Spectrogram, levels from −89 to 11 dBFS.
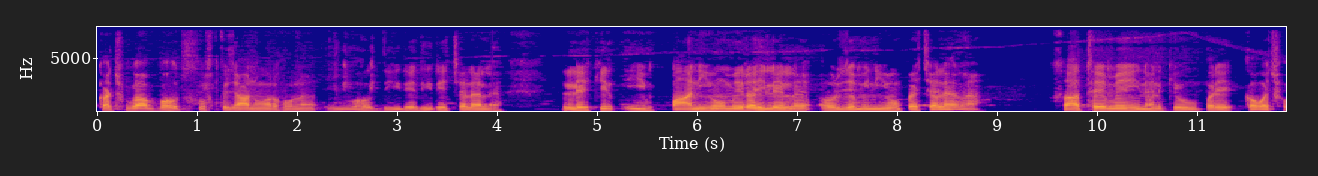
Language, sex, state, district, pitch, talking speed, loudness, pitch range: Bhojpuri, male, Uttar Pradesh, Gorakhpur, 130 Hz, 140 wpm, -18 LUFS, 120-135 Hz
